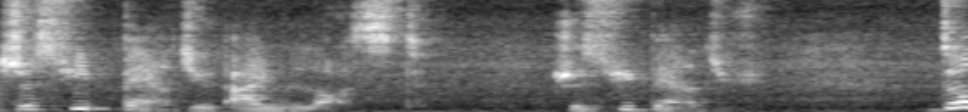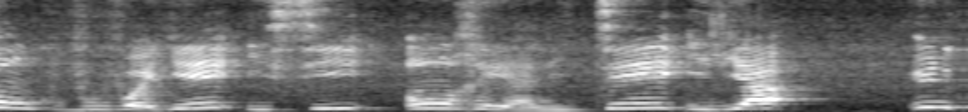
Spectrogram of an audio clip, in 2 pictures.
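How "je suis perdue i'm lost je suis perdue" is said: soft, low, fading words; quiet defeated murmur; quiet and lost. Shown as a demonstration. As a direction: let the voice sink, lost. Acted lost speaker.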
